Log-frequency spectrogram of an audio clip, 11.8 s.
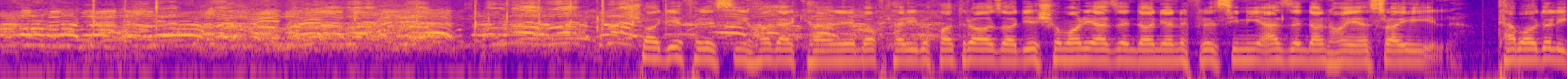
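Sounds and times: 
Israelis cheering and shouting the release of hostages held by Hamas: 0.0s - 7.2s
speech: 4.8s - 11.7s.

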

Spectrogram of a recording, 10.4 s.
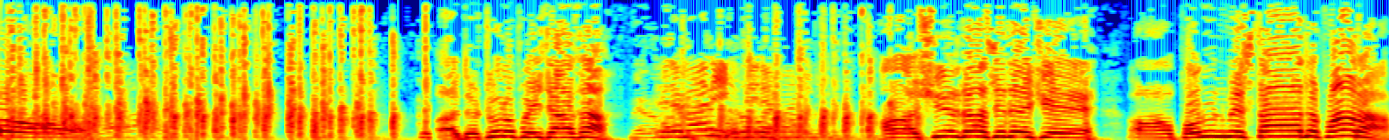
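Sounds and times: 
small crowd clapping for a performer called onto the stage: 0.0s - 3.3s, 5.0s - 7.6s
speech: 3.2s - 10.4s.

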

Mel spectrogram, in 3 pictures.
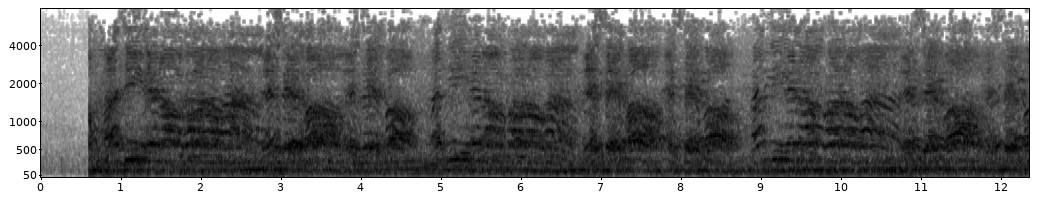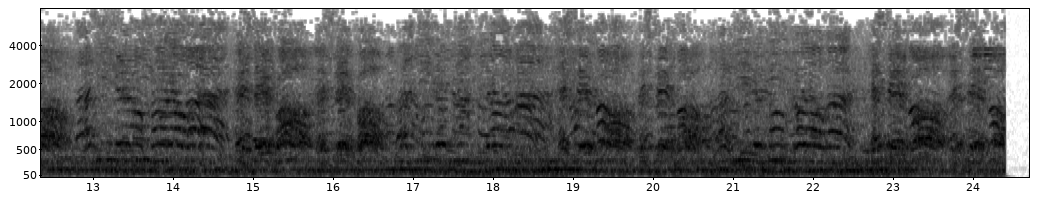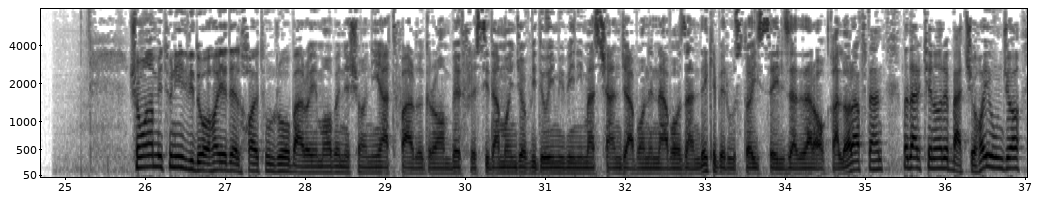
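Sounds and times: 
crowd of teachers chanting and shouting outside the Ministry of Education in Tehran: 0.6s - 24.4s
speech: 1.0s - 5.3s, 25.9s - 37.0s.

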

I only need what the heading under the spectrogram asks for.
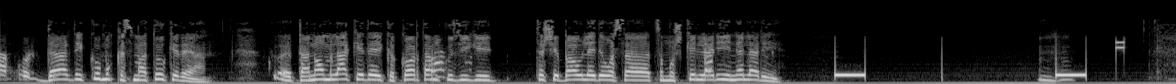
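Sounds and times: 
speech: 0.0s - 7.9s, 10.4s - 10.9s
telephone busy signal after a dropped call: 8.4s - 8.7s, 10.6s - 11.3s.

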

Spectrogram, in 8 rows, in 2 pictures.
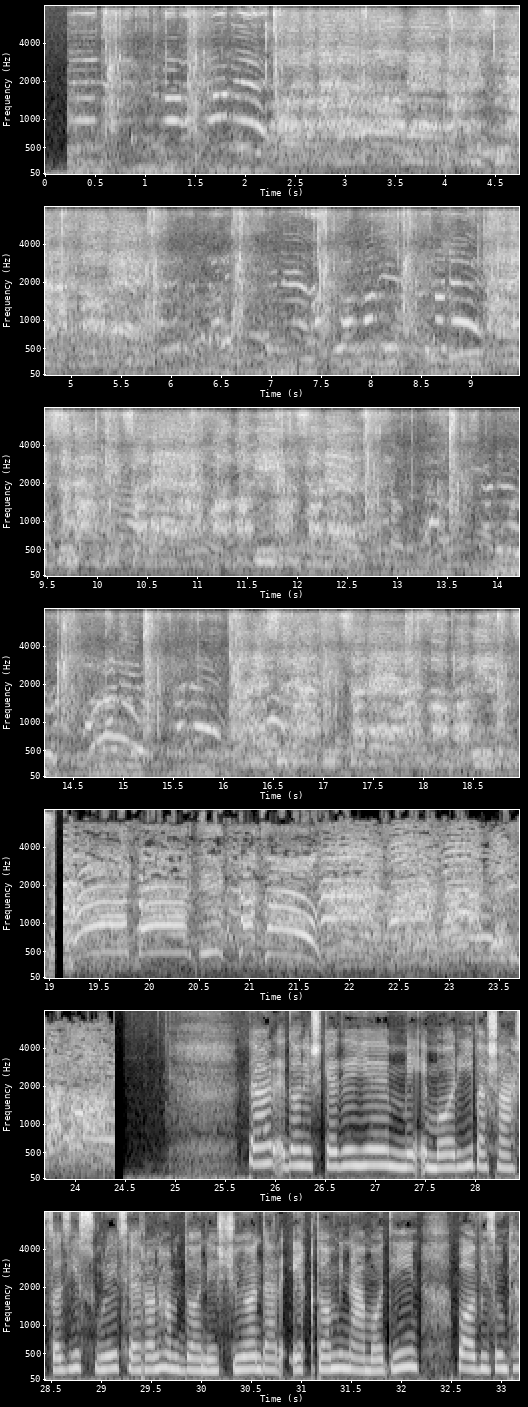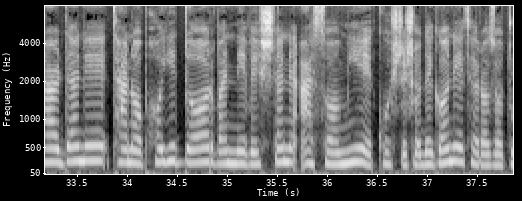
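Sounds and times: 
Allameh university students chanting at a protest: 0.2s - 24.4s
speech: 26.1s - 37.8s.

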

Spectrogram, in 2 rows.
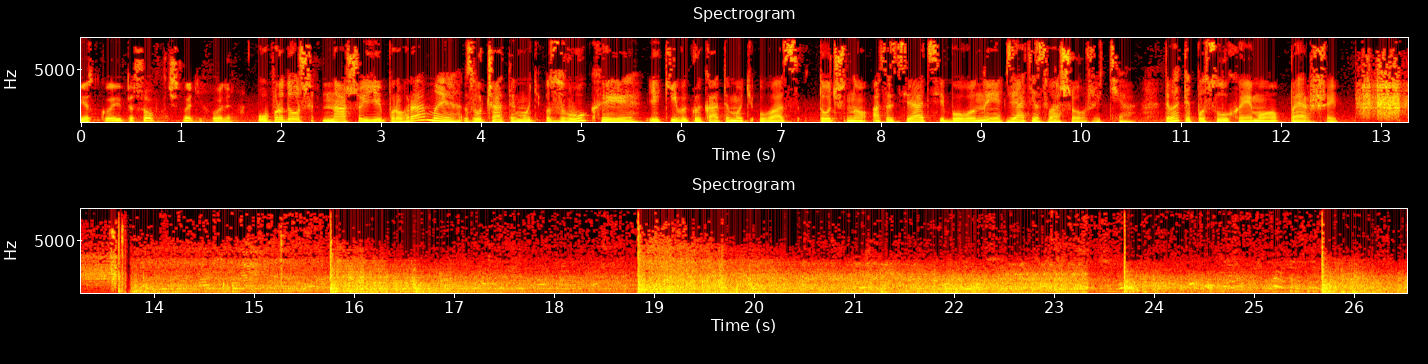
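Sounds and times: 
speech: 0.0s - 13.0s
people: 0.0s - 26.5s
artillery shelling: 12.8s - 26.5s
anxious dogs barking: 24.1s - 25.8s.

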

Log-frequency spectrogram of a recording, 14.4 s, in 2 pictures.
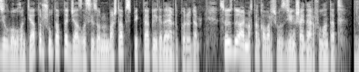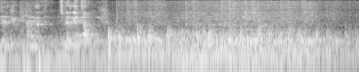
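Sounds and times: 
speech: 0.0s - 10.8s
sustained tonal layer: 7.1s - 14.3s
trains rumbling on railway tracks: 7.5s - 14.3s
train wheels clacking over rail joints: 9.5s - 14.3s.

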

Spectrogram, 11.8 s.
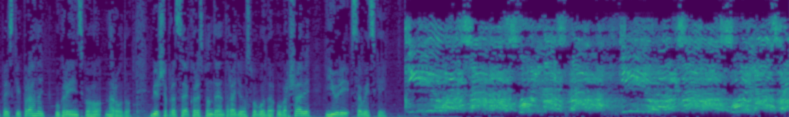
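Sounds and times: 
speech: 0.0s - 6.2s
large crowd at a street march chanting slogans in unison: 6.1s - 11.8s.

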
